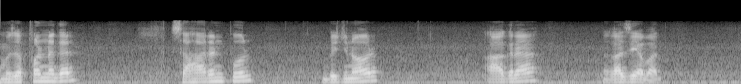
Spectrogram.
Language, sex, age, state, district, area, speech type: Urdu, male, 30-45, Delhi, South Delhi, urban, spontaneous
